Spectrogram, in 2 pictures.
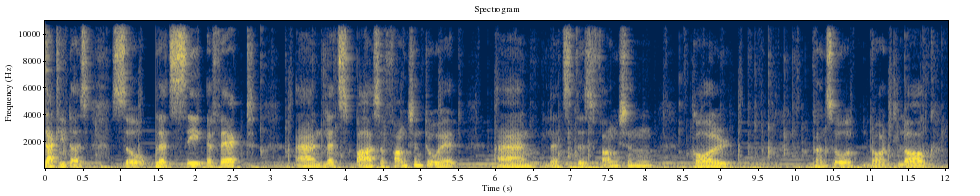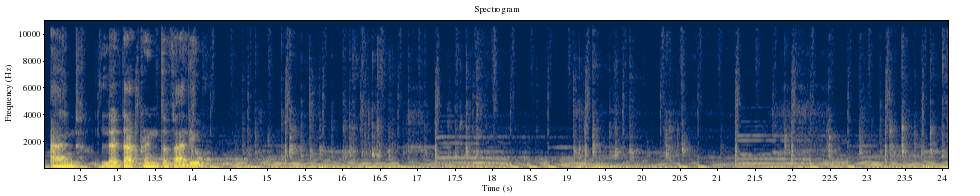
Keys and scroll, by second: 0.0 super+Right, 1.4 super+v, 13.0 super+c, 20.3 super+v, 23.1 super+v.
